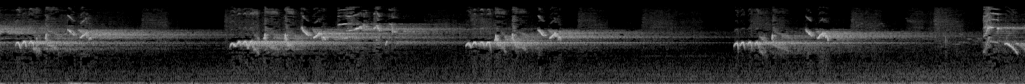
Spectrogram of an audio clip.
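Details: Lure song of a white-rumped shama for exciting other birds: loud phrases of rich whistles and rapid chirps repeat every two to three seconds, separated by long fading held tones.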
